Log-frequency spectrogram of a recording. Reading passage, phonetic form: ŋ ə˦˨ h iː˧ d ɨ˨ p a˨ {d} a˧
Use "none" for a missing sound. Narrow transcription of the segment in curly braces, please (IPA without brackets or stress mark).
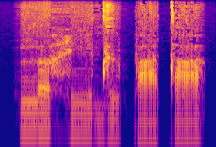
t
